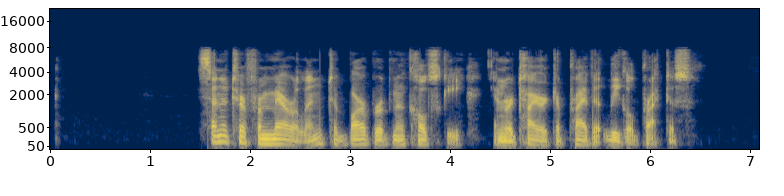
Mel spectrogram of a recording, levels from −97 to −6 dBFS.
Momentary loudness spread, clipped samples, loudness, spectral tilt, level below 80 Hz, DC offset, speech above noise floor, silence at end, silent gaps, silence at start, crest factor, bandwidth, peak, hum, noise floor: 6 LU; under 0.1%; -20 LUFS; -4 dB/octave; -54 dBFS; under 0.1%; 65 dB; 0.65 s; none; 1.5 s; 20 dB; 8.4 kHz; -2 dBFS; none; -86 dBFS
